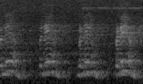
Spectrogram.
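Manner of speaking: put-on high, quick little-kid voice; little kids calling teacher. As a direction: imitate small children pestering "madame, madame". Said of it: "I've got little people".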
